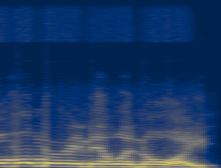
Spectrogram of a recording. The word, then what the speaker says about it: Illinois: Now she lives in Kenosha, Wisconsin, but she did live in Illinois, and she would always it would always bother her when she would hear people say Illinois because the S is silent.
